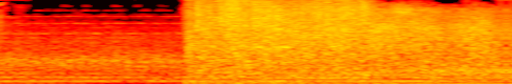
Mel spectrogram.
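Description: A missile roars as it flies.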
